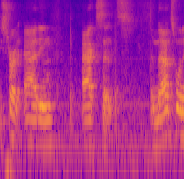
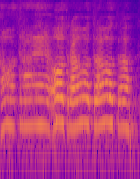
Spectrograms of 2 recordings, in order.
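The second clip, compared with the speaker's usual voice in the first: lightly chanted crowd call, pitched up; crowd calling for encore; 7 semitones higher, 3 dB quieter than usual. Retold or imitated. Audience begs the guitarist for an encore, insistent chant. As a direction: imitate an audience clamouring for more.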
